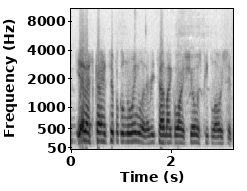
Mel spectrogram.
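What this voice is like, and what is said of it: Strong Northeastern American accent. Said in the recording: “Man, you sound like you're on The Sopranos or something ... I can't do anything about my accent”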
